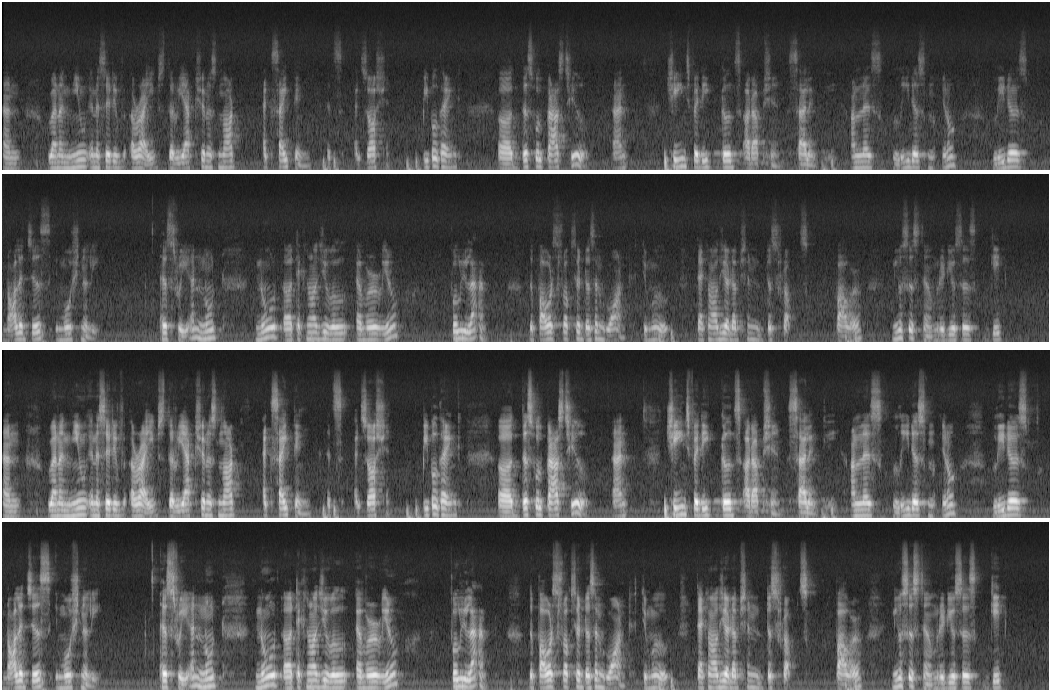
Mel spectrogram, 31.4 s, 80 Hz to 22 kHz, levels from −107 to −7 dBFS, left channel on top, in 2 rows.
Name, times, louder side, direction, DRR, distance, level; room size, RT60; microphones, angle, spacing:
voice 1, 0.0-3.5 3.9-4.6 5.0-5.8 6.3-6.9 7.4-8.8 9.1-9.4 9.9-14.3 14.9-15.4 15.7-17.2 18.1-21.7 22.4-23.0 23.4-25.1 25.3-25.7 26.1-27.8 28.2-30.8, right 7 dB, 60° right, 0.3 m, -29 dB
head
